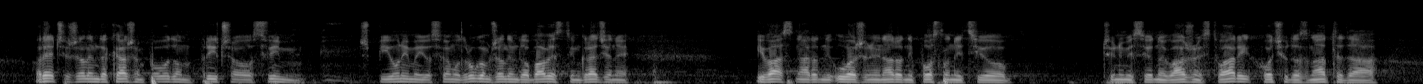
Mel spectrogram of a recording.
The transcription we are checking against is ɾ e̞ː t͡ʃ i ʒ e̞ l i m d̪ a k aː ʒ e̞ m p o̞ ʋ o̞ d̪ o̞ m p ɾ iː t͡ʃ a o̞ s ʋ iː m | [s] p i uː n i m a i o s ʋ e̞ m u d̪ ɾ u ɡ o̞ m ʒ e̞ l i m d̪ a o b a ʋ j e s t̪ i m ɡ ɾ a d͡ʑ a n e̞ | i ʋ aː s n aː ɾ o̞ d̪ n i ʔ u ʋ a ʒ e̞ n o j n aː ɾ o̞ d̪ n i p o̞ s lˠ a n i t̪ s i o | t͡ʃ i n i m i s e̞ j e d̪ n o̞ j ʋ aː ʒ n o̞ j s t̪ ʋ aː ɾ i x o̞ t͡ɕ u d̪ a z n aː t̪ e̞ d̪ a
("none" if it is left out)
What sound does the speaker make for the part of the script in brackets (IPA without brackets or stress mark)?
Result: ʃ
